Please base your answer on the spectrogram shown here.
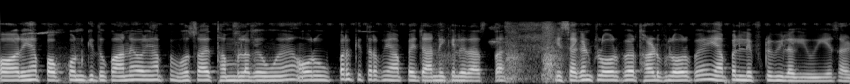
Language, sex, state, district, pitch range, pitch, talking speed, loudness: Hindi, female, Punjab, Pathankot, 190-205 Hz, 195 Hz, 295 wpm, -15 LUFS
